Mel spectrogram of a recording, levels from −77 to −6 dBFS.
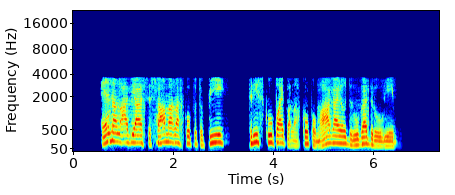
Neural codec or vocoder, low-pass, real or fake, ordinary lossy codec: codec, 16 kHz, 1.1 kbps, Voila-Tokenizer; 3.6 kHz; fake; AAC, 16 kbps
